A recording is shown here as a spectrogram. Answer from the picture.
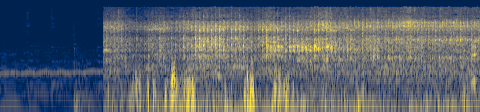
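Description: Soft music for about the first second, then an abrupt cut to the engine of a small farm tractor running as it pulls a loaded flatbed trailer along the street.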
